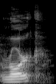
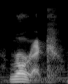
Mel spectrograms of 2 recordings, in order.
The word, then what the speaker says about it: Rorik: Is that how you say it? Rourke or Rorik? Rorik.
